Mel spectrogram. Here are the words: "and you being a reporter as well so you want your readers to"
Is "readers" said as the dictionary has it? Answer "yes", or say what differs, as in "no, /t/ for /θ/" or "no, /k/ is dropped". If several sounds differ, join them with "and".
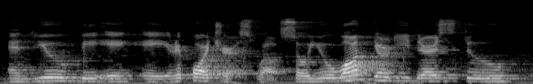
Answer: no, /l/ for /ɹ/ and /s/ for /z/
